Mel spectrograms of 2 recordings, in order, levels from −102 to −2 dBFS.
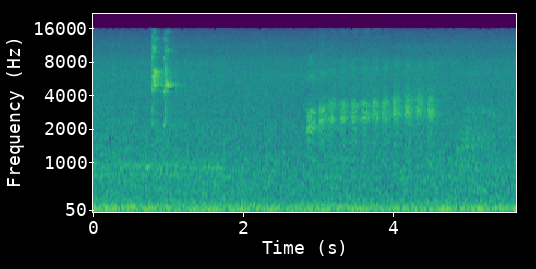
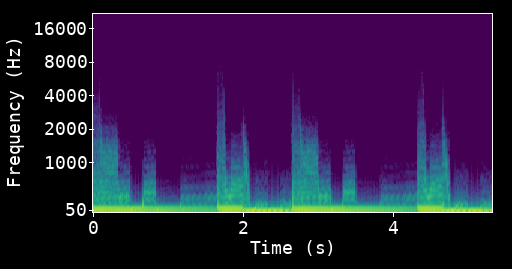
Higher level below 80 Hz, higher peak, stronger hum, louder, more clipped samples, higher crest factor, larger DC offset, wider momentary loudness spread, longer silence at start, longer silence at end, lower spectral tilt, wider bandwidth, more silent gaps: second, -34 dBFS vs -22 dBFS; first, -2 dBFS vs -8 dBFS; neither; about the same, -24 LUFS vs -26 LUFS; neither; first, 22 dB vs 10 dB; second, under 0.1% vs 8%; about the same, 11 LU vs 10 LU; about the same, 0 s vs 0 s; about the same, 0 s vs 0 s; second, -2 dB/octave vs -14.5 dB/octave; first, 16 kHz vs 1.5 kHz; neither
